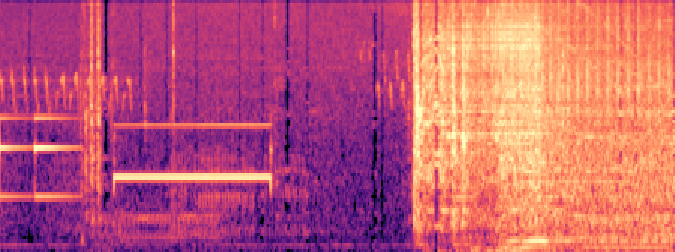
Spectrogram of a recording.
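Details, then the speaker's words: Project Ford Explorer, still on old gas, needing oil and antifreeze, after several failed tries: chime, short crank, catches cleanly into even idle, no belt squeal this time; normal start and idle. "Wow, it actually started better. It didn't even squeal. Oh, there she is running again."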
